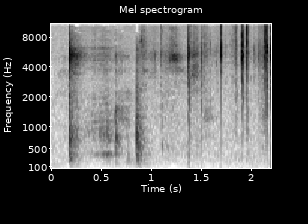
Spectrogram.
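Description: Rubber loom bands and a hook working on a plastic loom: a handful of short, sharp clicks and snaps as bands are stretched over the pegs.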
